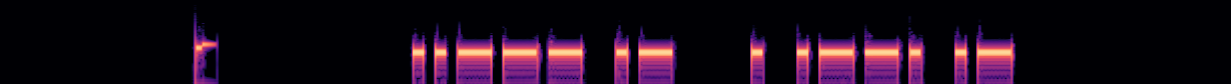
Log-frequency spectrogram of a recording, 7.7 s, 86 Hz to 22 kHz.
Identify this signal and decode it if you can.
Morse code, heard as a keyed tone, about 17 wpm, 700 Hz. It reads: 2A EPA
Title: Field Day Exchanges - 17wpm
